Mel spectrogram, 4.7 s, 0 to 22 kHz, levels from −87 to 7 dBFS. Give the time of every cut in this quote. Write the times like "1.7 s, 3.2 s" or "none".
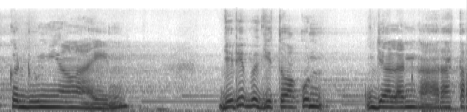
none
